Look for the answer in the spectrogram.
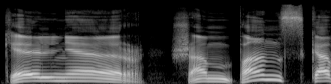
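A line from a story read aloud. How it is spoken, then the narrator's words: Booming shout. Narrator (Russian): кричал зычным голосом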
